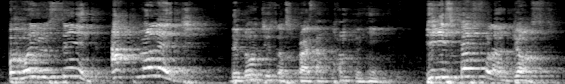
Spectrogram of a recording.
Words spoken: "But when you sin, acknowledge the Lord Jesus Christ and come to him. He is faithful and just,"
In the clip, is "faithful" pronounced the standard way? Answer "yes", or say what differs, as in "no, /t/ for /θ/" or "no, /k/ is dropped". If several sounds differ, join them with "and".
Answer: no, /s/ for /θ/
